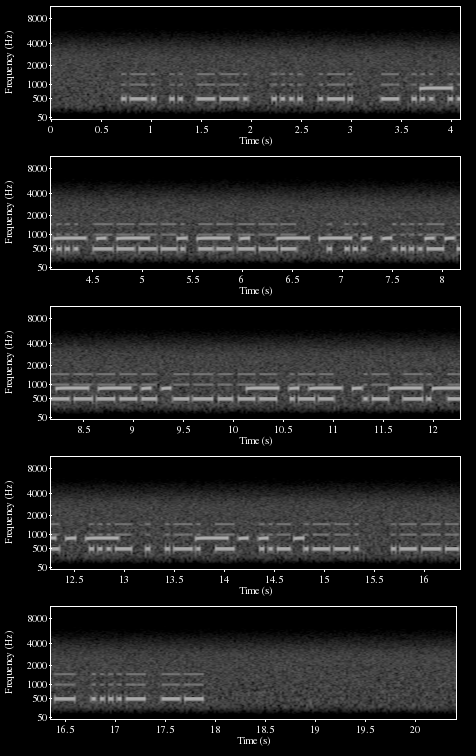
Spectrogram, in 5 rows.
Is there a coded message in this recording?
Yes: Morse code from 0.7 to 17.9 s, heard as two keyed tones, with radio static. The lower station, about 28 wpm, 500 Hz: RIG HR TS590 ES 400W ANT VERT UP 14M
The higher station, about 12 wpm, 870 Hz: QRZ? CQ DE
